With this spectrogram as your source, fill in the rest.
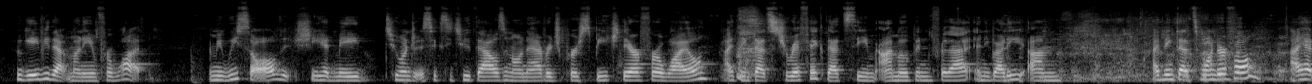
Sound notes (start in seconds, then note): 10.5 chuckling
